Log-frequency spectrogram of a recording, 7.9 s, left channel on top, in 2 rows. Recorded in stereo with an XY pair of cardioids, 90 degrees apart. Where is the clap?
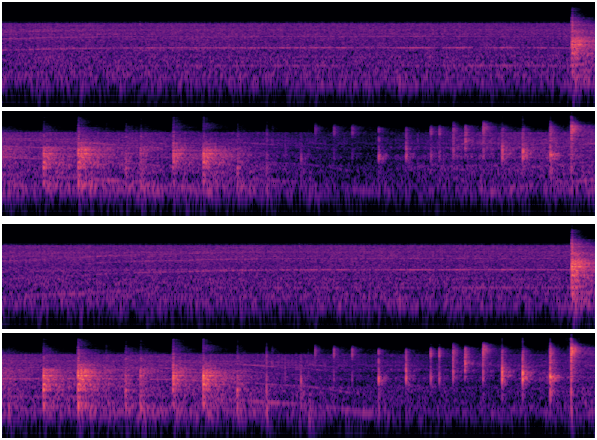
50° right, 1.7 m.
